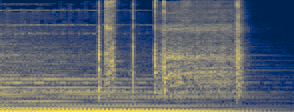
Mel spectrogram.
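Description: A camera shutter clicks three times, in quick double clicks around the middle and once more near the end, over the held final chord of background music. The music fades out near the end.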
